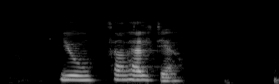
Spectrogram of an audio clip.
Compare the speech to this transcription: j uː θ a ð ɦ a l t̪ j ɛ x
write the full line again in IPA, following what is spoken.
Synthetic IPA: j uː θ a ð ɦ ɛ l t̪ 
